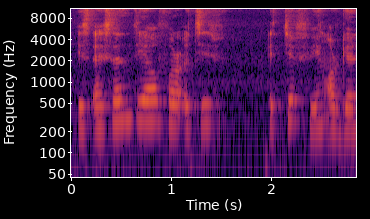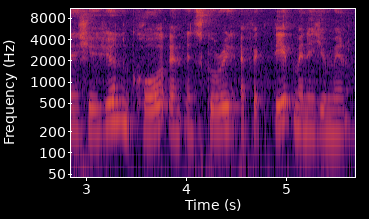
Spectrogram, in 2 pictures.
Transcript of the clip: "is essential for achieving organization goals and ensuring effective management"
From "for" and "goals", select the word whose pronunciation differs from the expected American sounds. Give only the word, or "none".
goals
